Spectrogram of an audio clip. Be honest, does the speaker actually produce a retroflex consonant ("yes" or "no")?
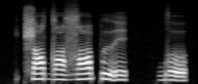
yes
